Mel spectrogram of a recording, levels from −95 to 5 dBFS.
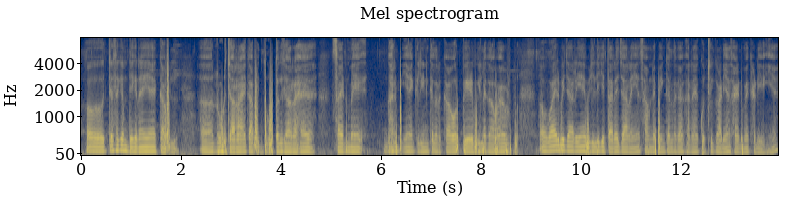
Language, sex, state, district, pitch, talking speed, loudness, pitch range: Hindi, male, Uttar Pradesh, Muzaffarnagar, 105 Hz, 250 wpm, -21 LUFS, 105-110 Hz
